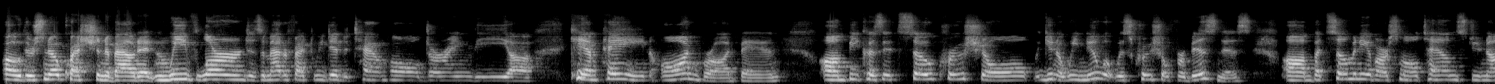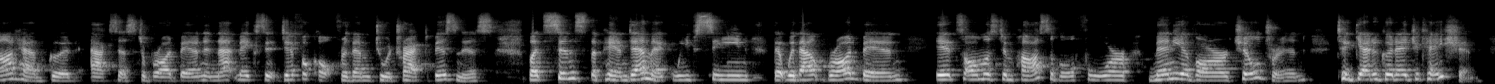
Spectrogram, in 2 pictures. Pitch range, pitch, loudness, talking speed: 190-230 Hz, 210 Hz, -17 LUFS, 175 wpm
